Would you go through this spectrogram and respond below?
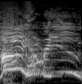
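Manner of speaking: very high, loud, crazy sugar-sweet voice. Showing how a caller's voice changes once the call connects, crazy high-pitched sugary voice. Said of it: "Like you have this crazy high-pitched sugar voice".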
